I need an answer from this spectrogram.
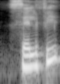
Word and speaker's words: selfie: Exacto, todos decimos selfie. Lo curioso es que para adaptarlo al español decimos selfie sin E al final, porque en español no la pronunciamos.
